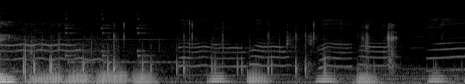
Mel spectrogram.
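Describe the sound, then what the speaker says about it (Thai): A cat in a Japanese house in a video game meows repeatedly, several clear close calls in an uneven rhythm over soft background music. "แมว มีแมวเลย อยากเลี้ยงแมวเลย"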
